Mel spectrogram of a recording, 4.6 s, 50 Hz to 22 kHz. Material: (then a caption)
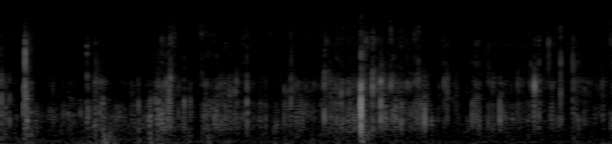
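Thin plastic. A thin, clear, printed plastic shower cap is crumpled into a bunch and crinkled with fingers. The result is a quiet, continuous crinkling and crackling, mostly in the mid range, with a few sharper, brighter crackles standing out, most notably near 0.2, 2.7 and 4 seconds.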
